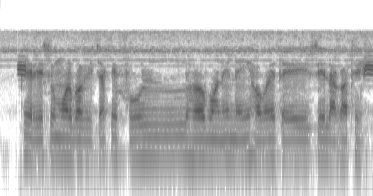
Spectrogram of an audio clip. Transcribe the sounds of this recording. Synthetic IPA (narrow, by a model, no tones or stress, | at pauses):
kʰeɾesumoɾbaɡit͡ʃakefʰulɦɔbɔnenejɦɔbet̪eeselaɡat̪ʰe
